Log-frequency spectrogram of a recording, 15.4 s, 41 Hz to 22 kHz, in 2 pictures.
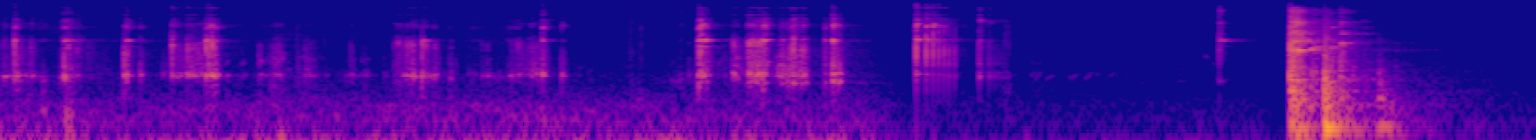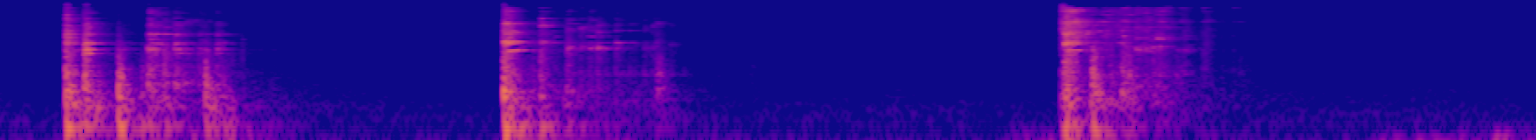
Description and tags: Throwing away glass jars into a container for glass trash.
Recorded with Zoom H2. Edited with Audacity.
trash, junk, throwing-away, glass, recycling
